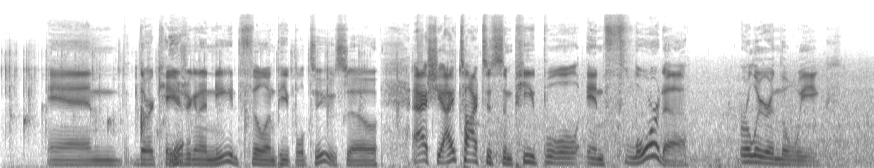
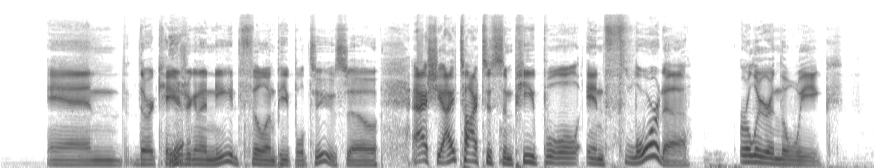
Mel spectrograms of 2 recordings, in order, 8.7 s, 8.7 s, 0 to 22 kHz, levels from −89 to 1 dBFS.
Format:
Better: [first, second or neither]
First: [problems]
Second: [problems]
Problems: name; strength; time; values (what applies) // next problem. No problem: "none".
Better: second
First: rain or running water; noticeable; throughout; 15 dB below the speech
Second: none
